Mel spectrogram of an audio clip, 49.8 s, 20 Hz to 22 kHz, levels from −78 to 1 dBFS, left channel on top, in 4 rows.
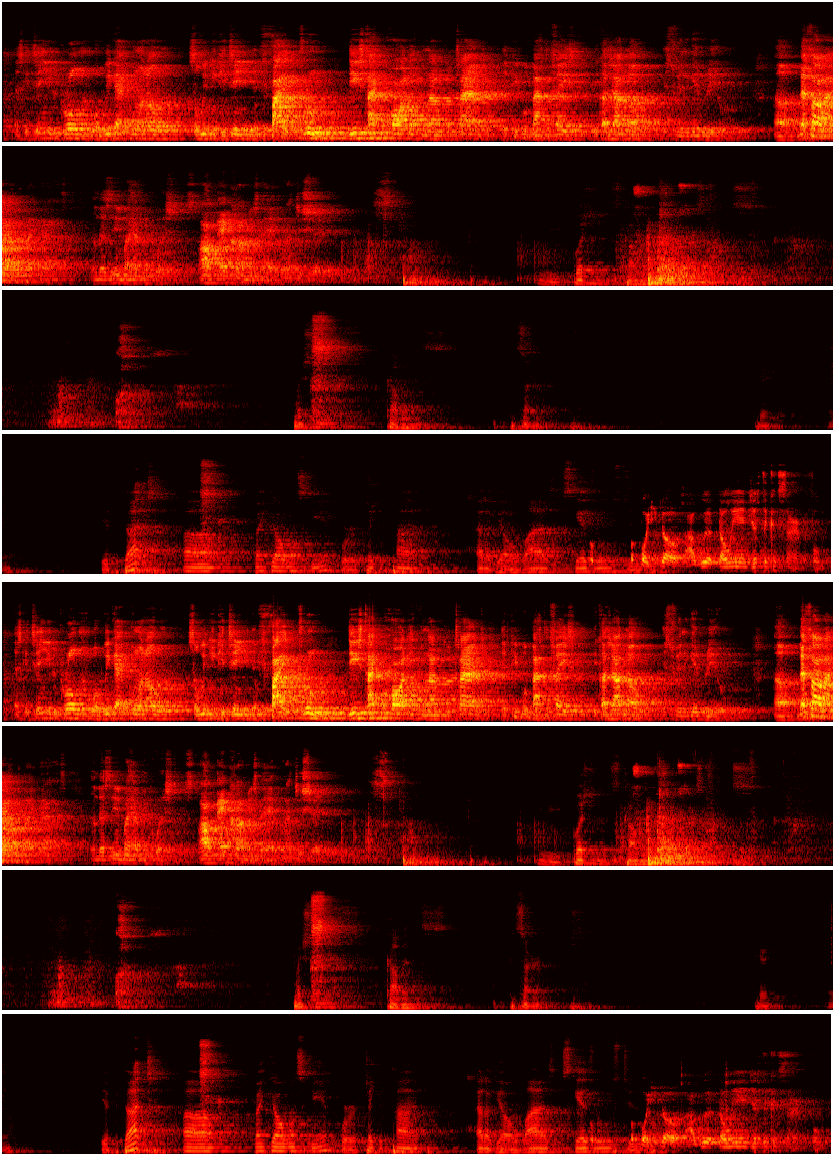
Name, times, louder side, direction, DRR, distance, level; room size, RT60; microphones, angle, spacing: voice 1, 0.2-2.5 2.8-4.8 5.2-8.6 8.9-9.6 9.9-10.8 11.3-13.3 13.8-17.4 18.0-18.6 21.7-23.2 23.7-23.8 25.6-25.9 26.2-26.3 26.6-26.9 27.5-27.6 29.5-29.8 40.3-40.5, right 1 dB, 75° right, -1 dB, 2.5 m, -28 dB
voice 2, 20.5-22.2 23.0-23.7 29.3-30.3 30.7-31.5 32.6-32.9 33.5-33.6 36.2-36.4 38.9-39.7 40.1-40.7 41.2-43.0 43.2-43.7 44.5-46.8, right 3 dB, 50° right, 5 dB, 0.7 m, -41 dB
voice 3, 47.0-49.7, left 2 dB, 55° left, 7 dB, 0.9 m, -34 dB
19.5 x 9.9 x 5.1 m, 2.4 s
head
